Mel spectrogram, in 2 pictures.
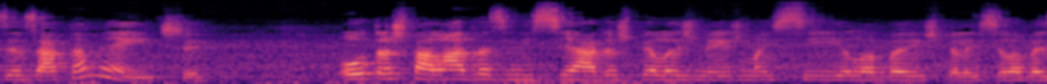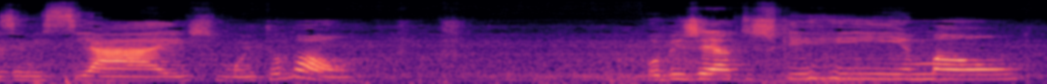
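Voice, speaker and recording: A woman's voice: a little high, a little hiss or hum, low-quality recording. A middle-aged woman with a Brazilian Portuguese accent, a teacher giving a live online lesson and often checking in with her viewers. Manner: addresses viewers as "gente", checks in with "né?" and "tá?".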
